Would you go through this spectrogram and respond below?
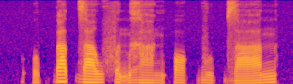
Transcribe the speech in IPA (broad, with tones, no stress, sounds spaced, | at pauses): ʔ o˨˩ p̚ ɗ a˦˥ t̚ z a˧ w f ə̰˧˨ n ɣ a̤˨˩ ŋ ʔ ɔ˨˩ k̚ v u˨˩ p̚ z a˨˦ n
